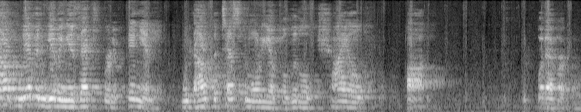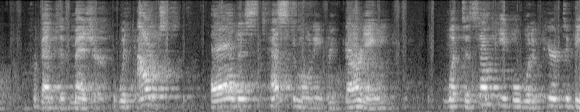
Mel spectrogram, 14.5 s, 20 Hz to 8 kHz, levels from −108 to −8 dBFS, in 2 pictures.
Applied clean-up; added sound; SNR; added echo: neural separator model SepFormer DNS4.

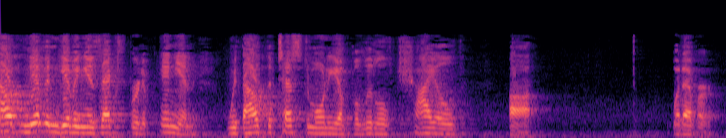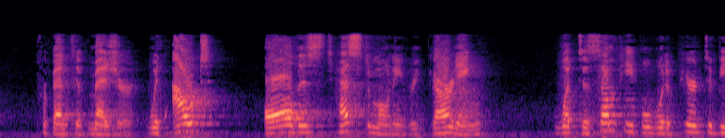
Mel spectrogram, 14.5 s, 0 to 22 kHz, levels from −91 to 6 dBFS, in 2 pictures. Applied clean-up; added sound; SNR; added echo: none; none; none; none.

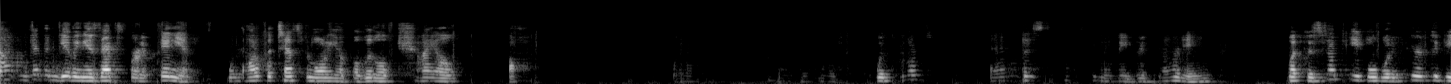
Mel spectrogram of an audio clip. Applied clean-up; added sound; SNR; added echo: neural mask model DeepFilterNet 3.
